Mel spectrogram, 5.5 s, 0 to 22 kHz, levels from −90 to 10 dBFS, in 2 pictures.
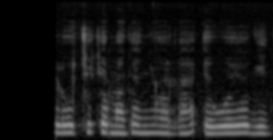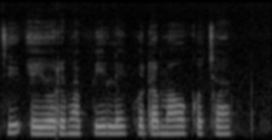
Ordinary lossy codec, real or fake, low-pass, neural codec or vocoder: none; real; none; none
